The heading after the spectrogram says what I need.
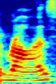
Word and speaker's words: Roz: myself as, because if you just say Roz, people don't hear it because it's one syllable and the S isn't very pronounced, and so they just don't hear it.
